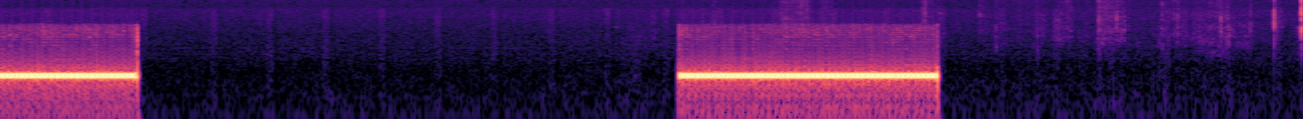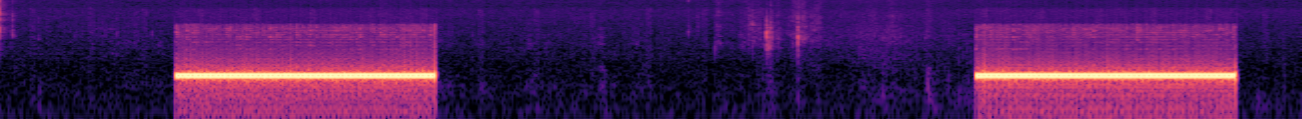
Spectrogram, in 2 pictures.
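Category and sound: signal or alarm, phone call ringing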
